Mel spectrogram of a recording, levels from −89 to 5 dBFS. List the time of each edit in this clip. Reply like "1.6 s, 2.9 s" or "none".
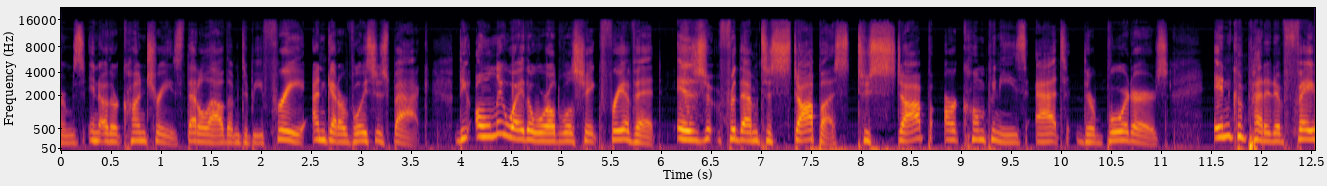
3.9 s, 6.1 s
